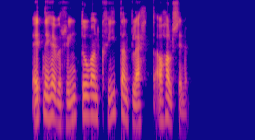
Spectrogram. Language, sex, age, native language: Icelandic, male, 40-49, Icelandic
